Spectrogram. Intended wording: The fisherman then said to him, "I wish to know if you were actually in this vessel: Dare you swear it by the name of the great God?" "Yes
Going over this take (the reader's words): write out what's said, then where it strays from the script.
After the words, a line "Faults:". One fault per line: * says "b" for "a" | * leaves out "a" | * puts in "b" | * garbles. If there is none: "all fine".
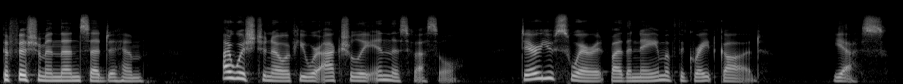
The fisherman then said to him, "I wish to know if you were actually in this vessel: Dare you swear it by the name of the great God?" "Yes
Faults:
all fine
